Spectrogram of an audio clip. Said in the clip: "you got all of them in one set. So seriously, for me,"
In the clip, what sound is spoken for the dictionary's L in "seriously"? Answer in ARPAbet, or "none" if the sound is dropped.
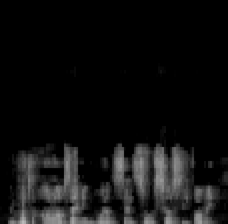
none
